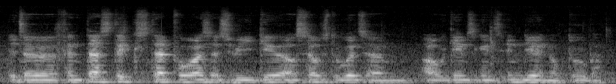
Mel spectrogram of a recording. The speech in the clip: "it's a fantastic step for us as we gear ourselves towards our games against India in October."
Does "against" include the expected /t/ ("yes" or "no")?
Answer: yes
